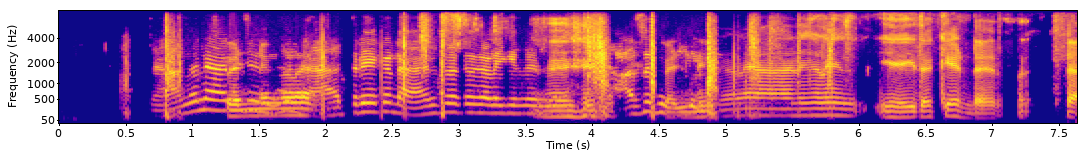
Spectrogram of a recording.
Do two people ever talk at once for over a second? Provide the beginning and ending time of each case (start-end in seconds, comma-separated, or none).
none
